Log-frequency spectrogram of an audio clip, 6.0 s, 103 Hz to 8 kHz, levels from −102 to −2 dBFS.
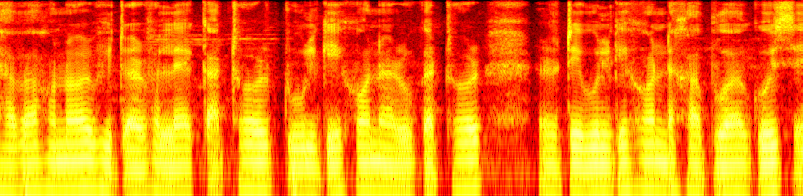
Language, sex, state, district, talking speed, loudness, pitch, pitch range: Assamese, male, Assam, Sonitpur, 110 wpm, -18 LUFS, 105 Hz, 100-110 Hz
